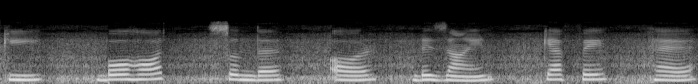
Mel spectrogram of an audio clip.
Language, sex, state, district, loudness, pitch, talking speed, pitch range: Hindi, female, Chandigarh, Chandigarh, -14 LUFS, 220 Hz, 60 wpm, 205-230 Hz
